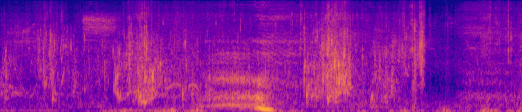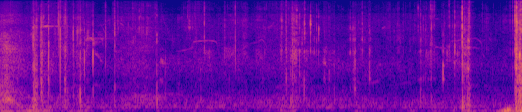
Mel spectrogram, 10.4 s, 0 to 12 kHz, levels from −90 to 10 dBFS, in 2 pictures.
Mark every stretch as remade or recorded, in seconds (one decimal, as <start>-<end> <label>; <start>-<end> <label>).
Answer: 0.0-10.4 recorded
